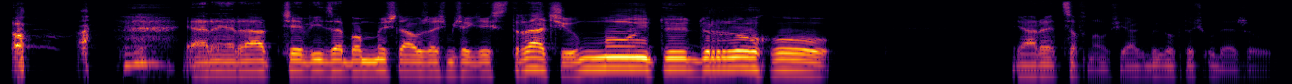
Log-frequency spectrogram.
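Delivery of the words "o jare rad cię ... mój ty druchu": loud, higher, slurring tipsy villager; drunk Melfi. Acted. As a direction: call out like a cheery drunk. Drunk Melfi greets friend. (pijany Melfi, głośno i bełkotliwie)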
